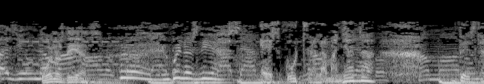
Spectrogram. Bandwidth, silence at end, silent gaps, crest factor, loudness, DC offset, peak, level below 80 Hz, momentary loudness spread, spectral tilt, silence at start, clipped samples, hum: 8 kHz; 0 s; none; 12 dB; -17 LUFS; under 0.1%; -4 dBFS; -24 dBFS; 4 LU; -5 dB/octave; 0 s; under 0.1%; none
